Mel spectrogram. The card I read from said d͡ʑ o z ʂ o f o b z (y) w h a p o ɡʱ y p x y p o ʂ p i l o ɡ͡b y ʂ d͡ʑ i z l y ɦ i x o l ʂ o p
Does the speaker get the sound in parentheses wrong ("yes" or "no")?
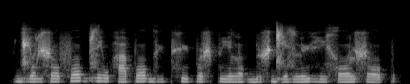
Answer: yes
